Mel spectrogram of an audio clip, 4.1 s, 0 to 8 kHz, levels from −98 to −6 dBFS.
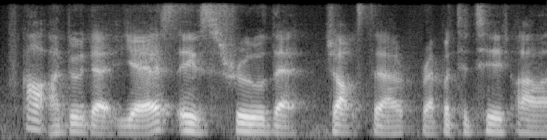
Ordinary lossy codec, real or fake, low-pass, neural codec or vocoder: none; fake; 7.2 kHz; codec, 16 kHz in and 24 kHz out, 0.6 kbps, FocalCodec, streaming, 2048 codes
